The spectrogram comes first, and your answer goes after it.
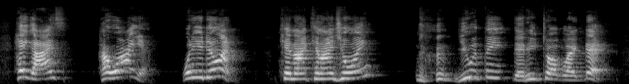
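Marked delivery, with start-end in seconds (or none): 0.2-3.6 clean-cut, high, loud preppy guy voice.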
